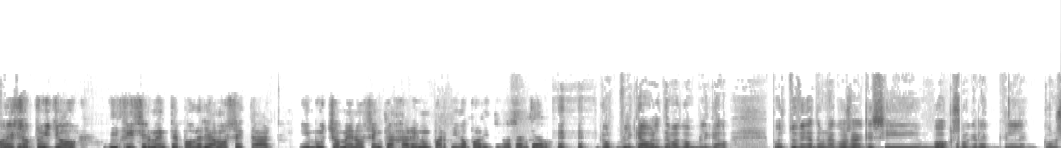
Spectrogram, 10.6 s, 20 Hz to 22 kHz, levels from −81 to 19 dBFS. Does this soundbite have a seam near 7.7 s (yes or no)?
yes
